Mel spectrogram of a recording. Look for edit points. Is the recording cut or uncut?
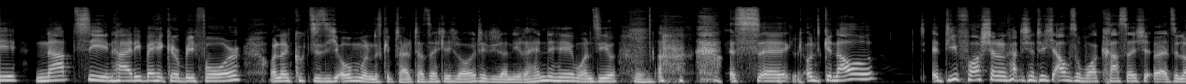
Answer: cut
